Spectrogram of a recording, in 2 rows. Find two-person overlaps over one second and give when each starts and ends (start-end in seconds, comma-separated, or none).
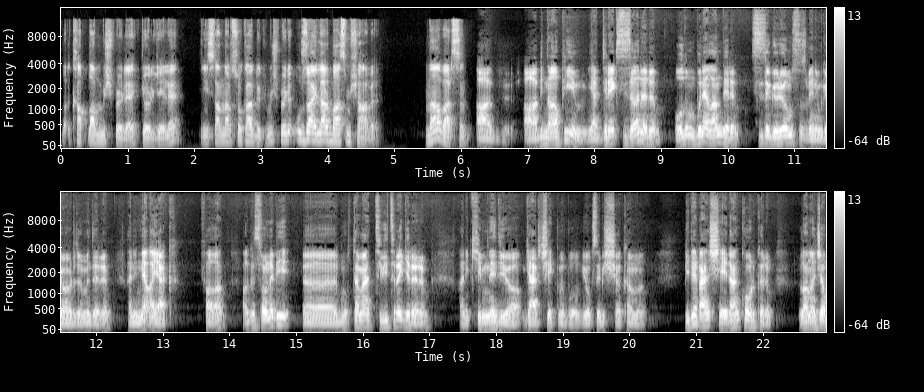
none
